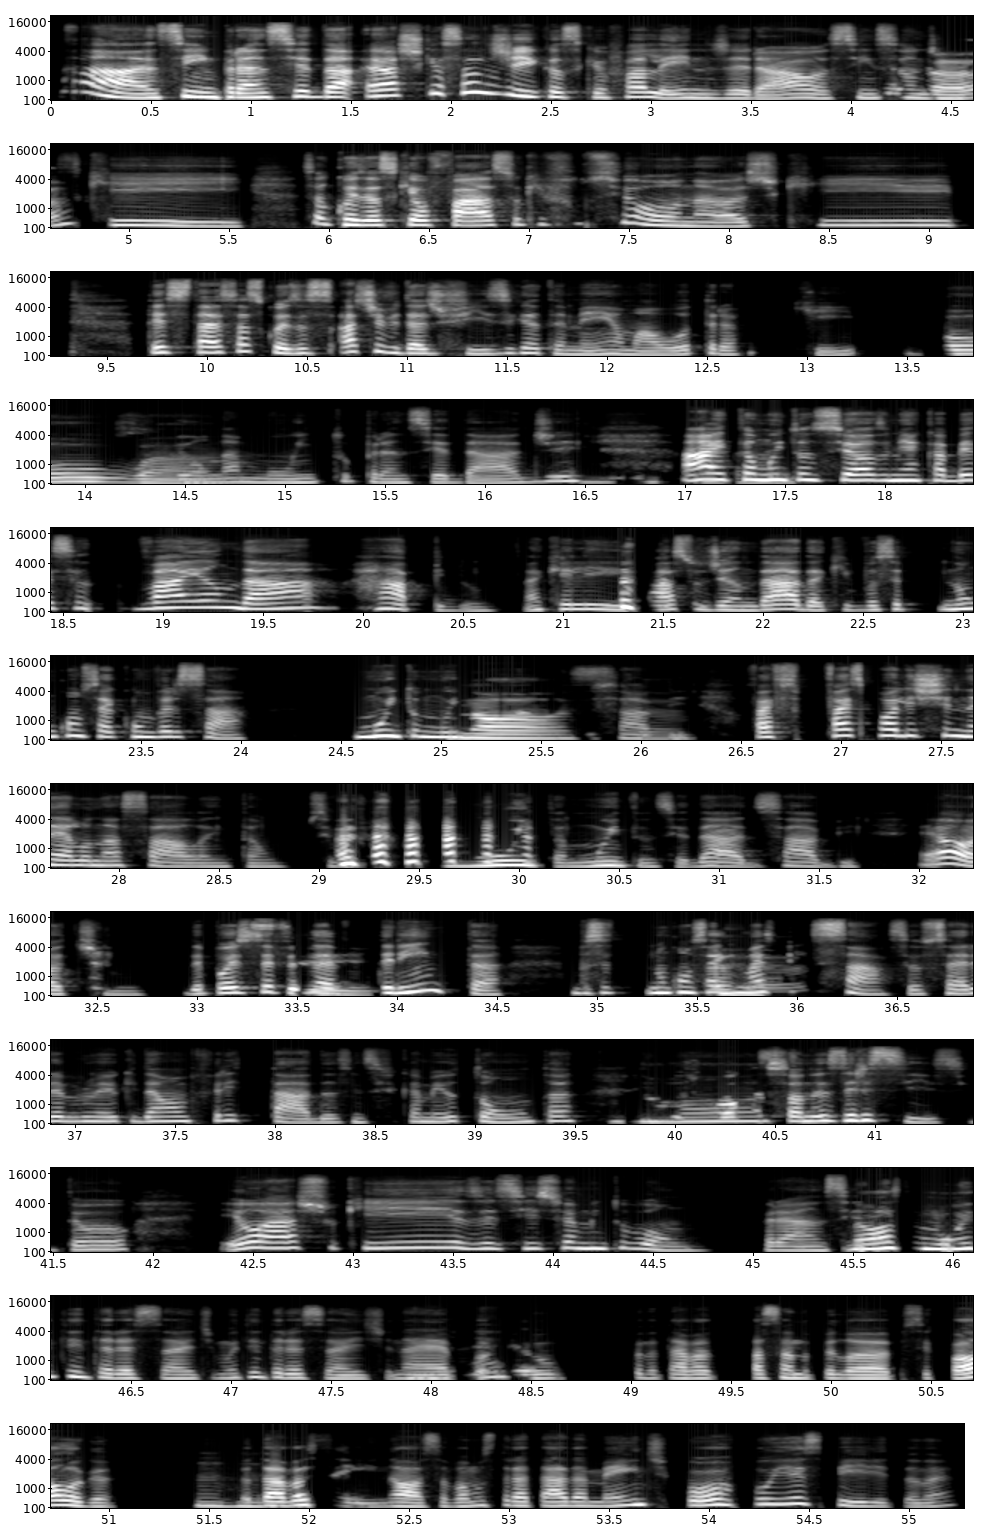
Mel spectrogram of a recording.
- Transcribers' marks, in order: laugh; laugh
- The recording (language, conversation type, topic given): Portuguese, podcast, O que você costuma fazer para aliviar a ansiedade no dia a dia?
